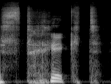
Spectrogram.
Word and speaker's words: strict: Okay, strict. Like fun hi-hat sound at the end.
